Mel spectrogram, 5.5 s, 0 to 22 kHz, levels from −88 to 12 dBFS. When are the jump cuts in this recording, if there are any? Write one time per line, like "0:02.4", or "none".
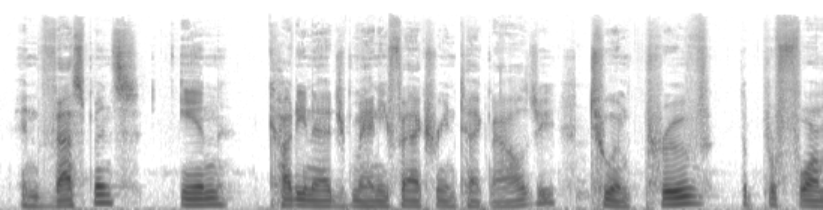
0:03.9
